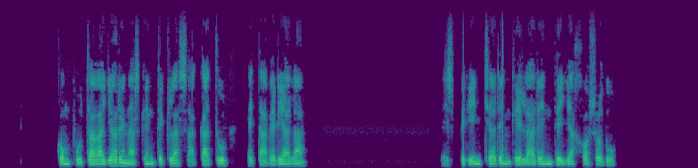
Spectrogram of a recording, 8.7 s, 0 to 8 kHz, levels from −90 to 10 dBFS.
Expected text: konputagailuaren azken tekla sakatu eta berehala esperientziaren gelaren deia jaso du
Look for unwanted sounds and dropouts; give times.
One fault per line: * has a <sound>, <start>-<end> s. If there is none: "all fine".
all fine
